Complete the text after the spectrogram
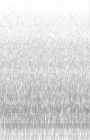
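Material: Nothing is struck.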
